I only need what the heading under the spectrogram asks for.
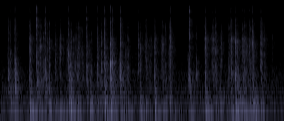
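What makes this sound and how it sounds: Fingertips type on a black plastic ergonomic split keyboard with a hollow housing, resting on a cloth tablecloth. A quiet, steady run of soft clacking keystrokes, each with a low thump and a brief bright click that dies away almost at once.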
